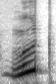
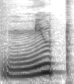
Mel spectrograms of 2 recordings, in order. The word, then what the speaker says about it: moot: Next, moot point. Not mute point, but moot point.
